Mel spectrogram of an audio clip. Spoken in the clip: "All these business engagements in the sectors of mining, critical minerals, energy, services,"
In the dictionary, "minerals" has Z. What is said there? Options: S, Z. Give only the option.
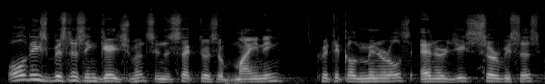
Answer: S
